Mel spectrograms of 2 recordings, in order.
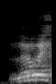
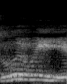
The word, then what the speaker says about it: Lewis: By the way, I think it's pronounced Lewis, because if it was Louis, it would be Louie. Here it's Lewis. So I'm pretty sure Lewis is a proper pronunciation of that name.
